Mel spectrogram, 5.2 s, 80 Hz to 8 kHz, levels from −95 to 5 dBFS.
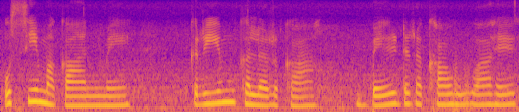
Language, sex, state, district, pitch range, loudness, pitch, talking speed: Hindi, female, Madhya Pradesh, Dhar, 205-235 Hz, -14 LUFS, 225 Hz, 115 wpm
